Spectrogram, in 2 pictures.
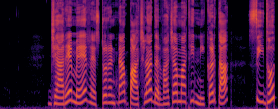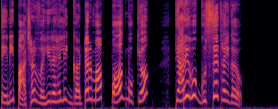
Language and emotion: Gujarati, disgusted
